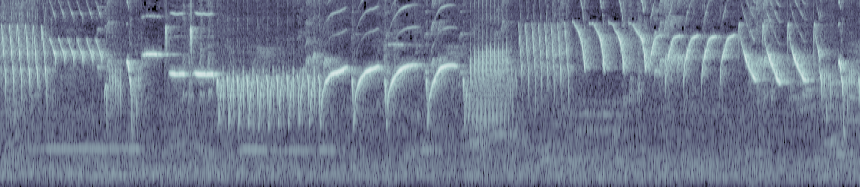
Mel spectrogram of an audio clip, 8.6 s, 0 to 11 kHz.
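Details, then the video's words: Varied canary song used as a masteran to prompt silent canaries into singing: a mid-pitched rapid trill, curved sweeping whistles, a dense high buzz, then quick falling swoops. "MASTERAN KENARI GACOR AUTO RESPON UNTUK KENARI ANDA YANG SUSAH GACOR #42 || VOICE OF CANARY"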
